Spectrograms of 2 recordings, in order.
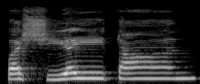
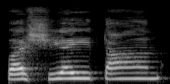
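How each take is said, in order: Both takes have the same delivery.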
